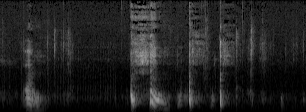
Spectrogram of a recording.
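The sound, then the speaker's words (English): Coughing: a single cough, then after a pause a cluster of several harsh coughs and throat clearing, moderately loud with quiet gaps between bursts. “I'm committed to putting this out, so you're going to have to endure the cough.”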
